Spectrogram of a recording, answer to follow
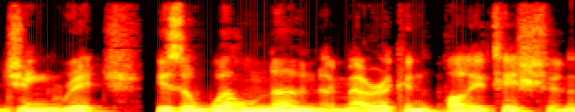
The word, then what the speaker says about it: Gingrich: newton leroy newt gingrich pronounced jing rich is a well-known american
